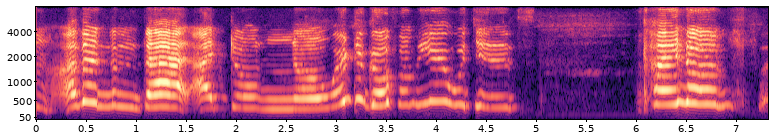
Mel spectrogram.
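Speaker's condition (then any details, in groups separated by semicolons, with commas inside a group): Cerebral palsy; spasticity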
